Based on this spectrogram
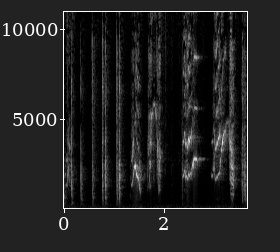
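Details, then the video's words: Short burst from a young Javan myna, used as a lure for reluctant singers: a few dry clicks, then looping whistled slurs rising and falling, each note separated by brief gaps. "Kicauan Jalak Kebo Muda Gacor Manggut2"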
